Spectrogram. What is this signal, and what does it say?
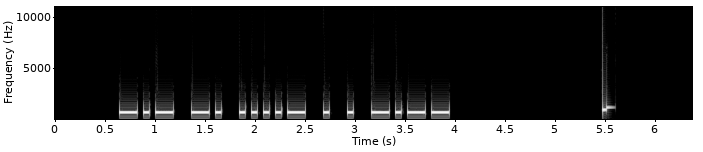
Morse code, heard as a keyed tone, about 20 wpm, 700 Hz. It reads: KN4EEY
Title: USA Call Signs Repeated 3x 20wpm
